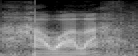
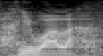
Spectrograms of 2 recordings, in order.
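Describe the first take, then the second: First: The first vowel is an 'a' sound. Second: The first vowel is an 'i' sound. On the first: "bisa dibaca dengan fathah" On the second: "bisa dibaca dengan kasroh"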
